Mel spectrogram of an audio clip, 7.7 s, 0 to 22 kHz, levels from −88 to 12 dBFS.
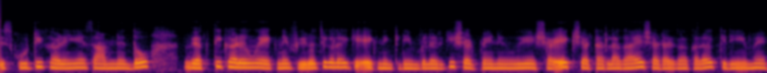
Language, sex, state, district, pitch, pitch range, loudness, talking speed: Hindi, female, Uttar Pradesh, Muzaffarnagar, 200 Hz, 195-215 Hz, -16 LUFS, 260 wpm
